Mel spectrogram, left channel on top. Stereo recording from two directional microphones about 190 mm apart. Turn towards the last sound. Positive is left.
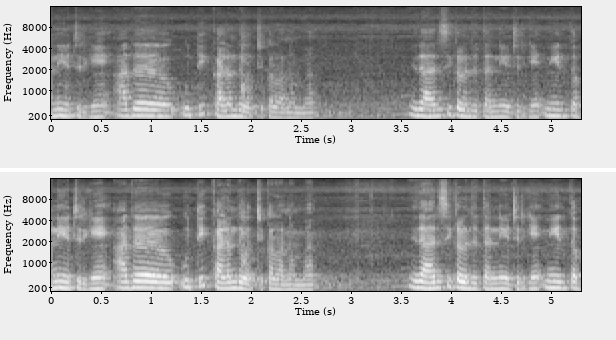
turn(degrees=-35)  # may be behind; listen again after turning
